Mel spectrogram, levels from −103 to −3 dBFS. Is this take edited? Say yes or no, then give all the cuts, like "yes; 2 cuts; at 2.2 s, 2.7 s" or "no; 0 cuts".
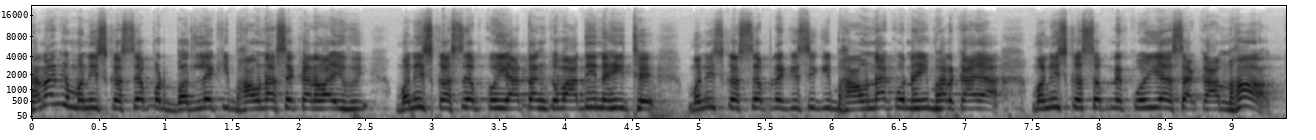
no; 0 cuts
